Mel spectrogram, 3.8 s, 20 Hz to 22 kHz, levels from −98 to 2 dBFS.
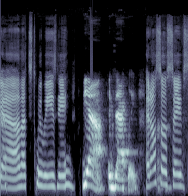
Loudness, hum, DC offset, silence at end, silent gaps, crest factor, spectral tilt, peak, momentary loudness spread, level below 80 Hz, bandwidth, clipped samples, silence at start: -15 LUFS; none; under 0.1%; 0 s; none; 16 dB; -4.5 dB/octave; 0 dBFS; 15 LU; -74 dBFS; 15 kHz; under 0.1%; 0 s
